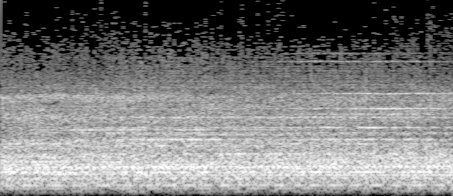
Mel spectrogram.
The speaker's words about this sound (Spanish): Más tarde, al amanecer de un día lleno de niebla, un pequeño avión aterriza. Con una luz en su morro, ilumina la pista.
